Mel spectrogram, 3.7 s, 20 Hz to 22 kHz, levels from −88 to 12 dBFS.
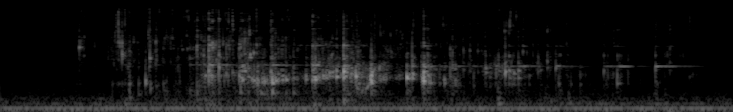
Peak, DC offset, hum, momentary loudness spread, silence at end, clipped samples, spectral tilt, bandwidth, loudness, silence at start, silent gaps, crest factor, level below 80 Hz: -18 dBFS; under 0.1%; none; 18 LU; 0 s; under 0.1%; -2.5 dB/octave; 16.5 kHz; -42 LUFS; 0 s; none; 26 dB; -70 dBFS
